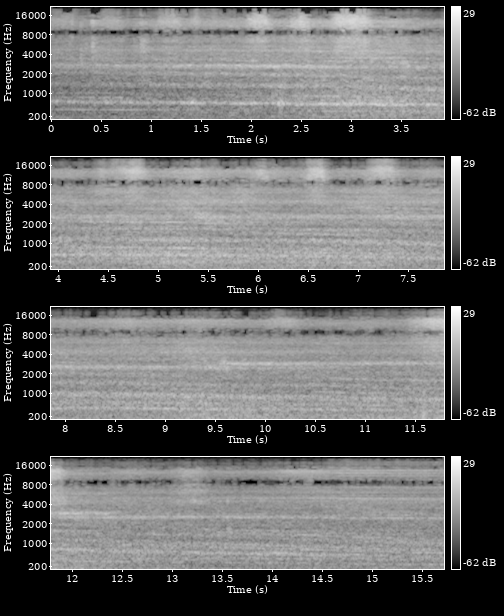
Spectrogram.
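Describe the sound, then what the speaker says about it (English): A Shady Grove-bound Washington Metro Breda railcar train arrives at Takoma station, a steady rising rumble of wheels on rail with faint squeals and clicks, near and continuous, no voices. "Shady Grove bound train of Breda is arriving Takoma."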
